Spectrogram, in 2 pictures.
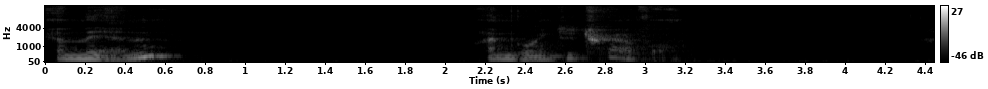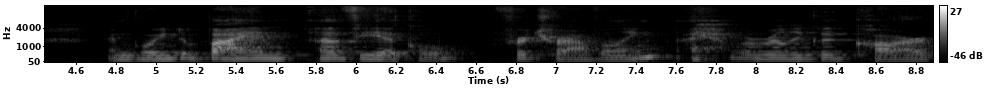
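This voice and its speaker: A woman with an American accent talks at a fairly slow pace and medium pitch, somewhat breathy, with ordinary pitch variation. She leaves long, frequent pauses. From California. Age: 70s. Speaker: vlogger. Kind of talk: personal vlog monologue.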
